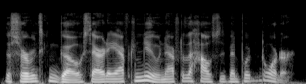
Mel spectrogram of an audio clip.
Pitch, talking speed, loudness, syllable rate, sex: 130 Hz, 275 wpm, -17 LUFS, 7.6 syllables/s, male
